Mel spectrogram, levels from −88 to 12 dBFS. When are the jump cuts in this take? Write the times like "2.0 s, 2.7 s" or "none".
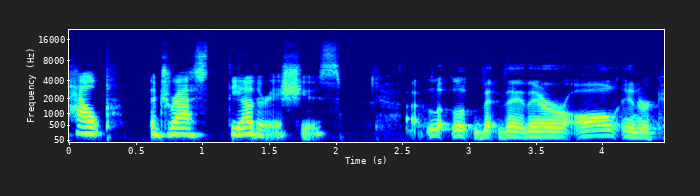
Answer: none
